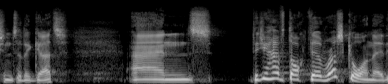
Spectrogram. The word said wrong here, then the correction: Ruscio: Yeah, Ruscio. – Ruscio. Yeah, that's how you pronounce it.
